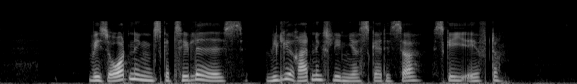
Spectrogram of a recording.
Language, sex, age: Danish, female, 47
